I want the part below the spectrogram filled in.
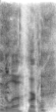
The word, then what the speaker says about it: Angela Merkel: Angular Merkel. – Angela Merkel.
